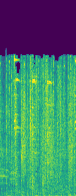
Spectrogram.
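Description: Rapid automatic gunfire in Grand Theft Auto, a dense, continuous burst of shots with a rattling, machine-gun rhythm, loud and steady throughout with no talking over it.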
